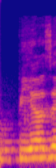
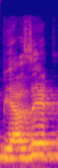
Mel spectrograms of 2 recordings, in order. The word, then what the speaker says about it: Piaget: देखो, पियाजे अगर अपन लिखने जाए ना, PIAGET, स्पेलिंग ये है, लेकिन पियाजेट नहीं कहते हैं, पियाजेट नहीं कहते हैं। नहीं, स्विट्जरलैंड को हम स्विट्जरलैंड बोलते हैं, नहीं बोलते स्विट्जरलैंड। जैसे नाइफ में के साइलेंट होता है, KNIF, नाइफ में के साइलेंट होता है, और पियाजे में यहाँ पर टी साइलेंट है, स्विट्जरलैंड में भी टी साइलेंट है।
